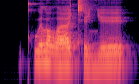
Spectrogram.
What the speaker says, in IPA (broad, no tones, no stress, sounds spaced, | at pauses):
kʷʰ ɛ l ɵ lˠ æ cʰ e ʎ e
